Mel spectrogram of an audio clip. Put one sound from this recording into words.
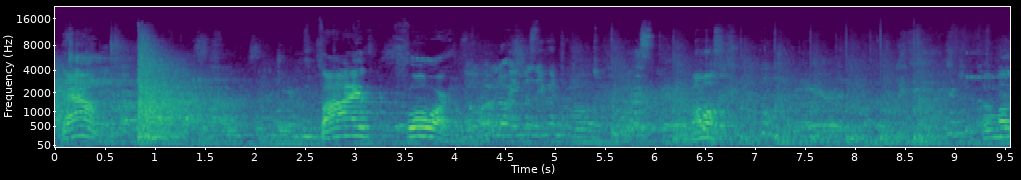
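A squash ball smacks sharply off a racket and the walls in an echoing court.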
